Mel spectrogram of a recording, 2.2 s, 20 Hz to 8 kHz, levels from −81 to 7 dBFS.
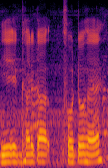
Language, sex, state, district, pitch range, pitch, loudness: Hindi, male, Arunachal Pradesh, Lower Dibang Valley, 130-145 Hz, 135 Hz, -14 LUFS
